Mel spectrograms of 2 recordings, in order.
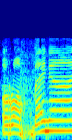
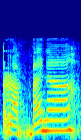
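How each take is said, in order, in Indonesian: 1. Bunyi r dibaca tebal. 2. Bunyi r dibaca tipis. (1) "ra tafkhim yang dibaca dengan tebal" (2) "Kita tak boleh baca Rabbana. dengar pun macam tak betul kan?"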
